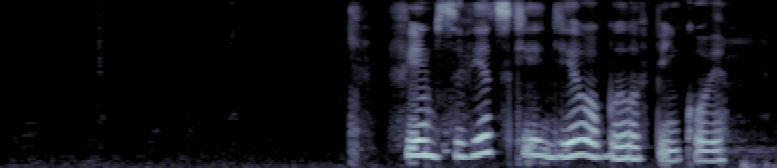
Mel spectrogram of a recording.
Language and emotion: Russian, neutral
